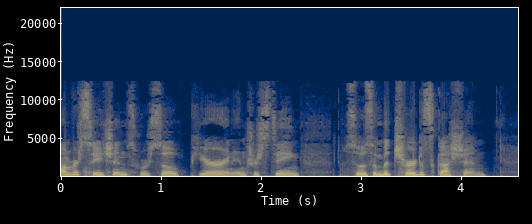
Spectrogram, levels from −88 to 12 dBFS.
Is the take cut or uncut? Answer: cut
